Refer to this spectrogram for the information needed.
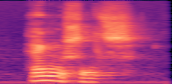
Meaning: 1. hinge 2. arching handle on certain containers (e.g. of a bucket, basket, tote bag)
- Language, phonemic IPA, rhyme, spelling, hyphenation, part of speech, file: Dutch, /ˈɦɛŋ.səl/, -ɛŋsəl, hengsel, heng‧sel, noun, Nl-hengsel.ogg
